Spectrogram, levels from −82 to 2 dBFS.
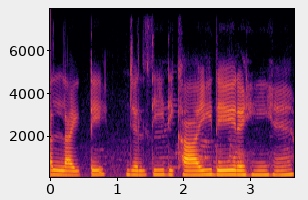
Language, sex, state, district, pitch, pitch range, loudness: Hindi, female, Uttar Pradesh, Lucknow, 195 Hz, 190-200 Hz, -18 LUFS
